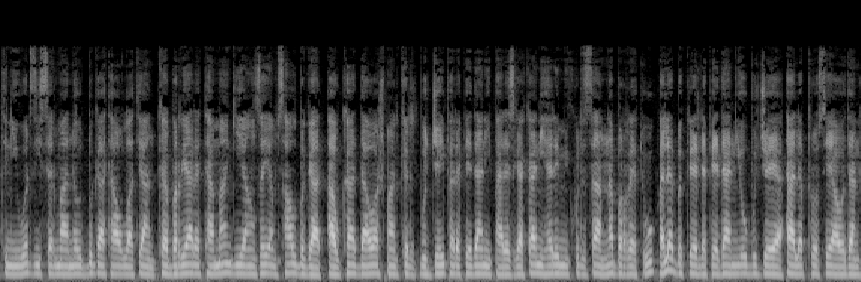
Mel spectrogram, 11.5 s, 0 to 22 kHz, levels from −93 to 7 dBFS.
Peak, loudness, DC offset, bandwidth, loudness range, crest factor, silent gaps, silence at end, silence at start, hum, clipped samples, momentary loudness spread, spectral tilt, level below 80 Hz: -4 dBFS; -22 LUFS; under 0.1%; 11.5 kHz; 1 LU; 16 dB; none; 0 s; 0.05 s; none; under 0.1%; 5 LU; -6.5 dB/octave; -52 dBFS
